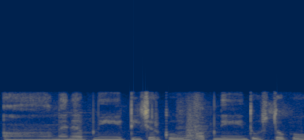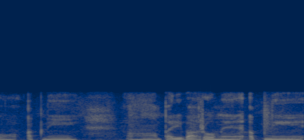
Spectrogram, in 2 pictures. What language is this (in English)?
Urdu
